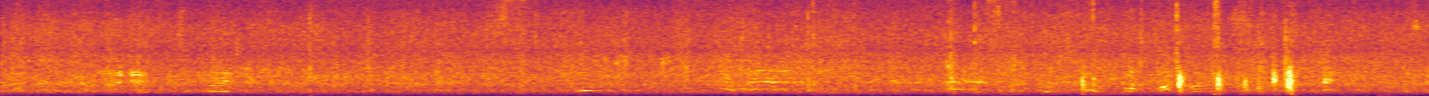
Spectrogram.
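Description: Young men shout to each other across a field outdoors.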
